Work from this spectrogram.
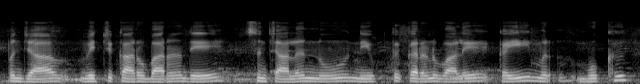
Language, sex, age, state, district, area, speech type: Punjabi, male, 18-30, Punjab, Ludhiana, urban, spontaneous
